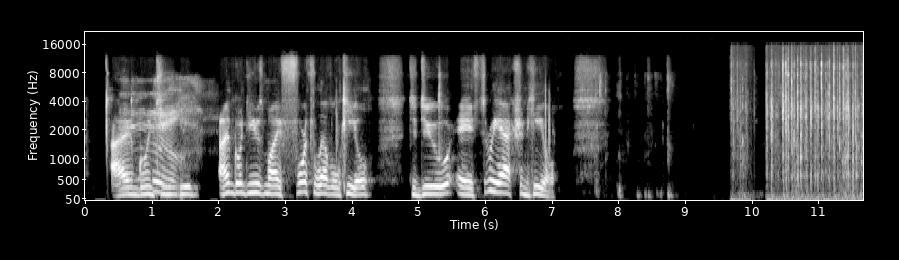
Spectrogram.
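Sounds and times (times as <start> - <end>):
speech: 0.4 - 8.1
typing on a computer keyboard: 9.7 - 11.6.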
